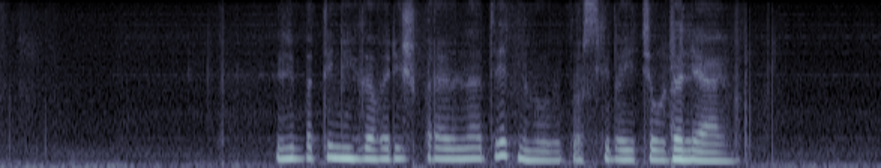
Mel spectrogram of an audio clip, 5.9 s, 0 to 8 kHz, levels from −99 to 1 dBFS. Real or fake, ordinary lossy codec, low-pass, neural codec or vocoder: fake; none; none; codec, 16 kHz, 0.8 kbps, ZipCodec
